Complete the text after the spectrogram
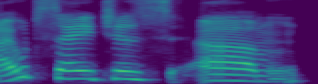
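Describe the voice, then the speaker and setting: A young woman from Somalia telling a painful personal story as a podcast guest, emotional and animated, acting out what people said. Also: a little high, slow, gravelly, no echo. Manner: emotional, animated retelling with quoted voices.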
